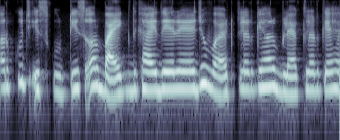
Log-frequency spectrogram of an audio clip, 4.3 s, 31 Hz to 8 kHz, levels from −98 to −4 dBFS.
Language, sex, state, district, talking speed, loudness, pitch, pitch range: Hindi, female, Chhattisgarh, Jashpur, 270 wpm, -21 LUFS, 230 Hz, 215-240 Hz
